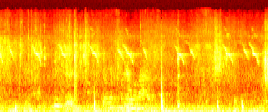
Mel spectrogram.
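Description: A small bird chirping repeatedly: short, high calls about twice a second. A few light knocks come through as small offering cups and items are set down on the ground, the sharpest about three seconds in.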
